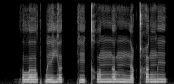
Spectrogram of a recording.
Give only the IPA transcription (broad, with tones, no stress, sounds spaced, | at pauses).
lˠ ɯ˨ lˠ k͡p ɪ˨ j ɐ˧ kː e˨ kʰ ɔ˧ nː ɪ˧ lˠ nː ɪ˨ qʰ ɐ˦ ŋ͡m ɪ˦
